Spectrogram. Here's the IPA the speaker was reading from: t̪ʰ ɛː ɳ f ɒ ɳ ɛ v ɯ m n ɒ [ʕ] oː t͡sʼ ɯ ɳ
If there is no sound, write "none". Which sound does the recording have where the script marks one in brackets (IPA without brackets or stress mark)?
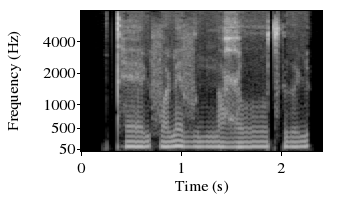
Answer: ʕ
